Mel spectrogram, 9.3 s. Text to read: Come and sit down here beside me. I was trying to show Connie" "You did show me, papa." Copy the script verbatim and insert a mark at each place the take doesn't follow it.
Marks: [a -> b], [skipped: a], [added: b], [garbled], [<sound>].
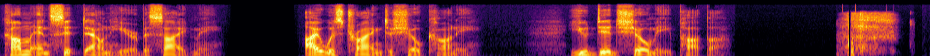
Come and sit down here beside me. I was trying to show Connie" "You did show me, papa." [sniff]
